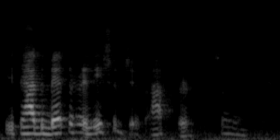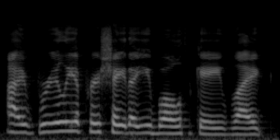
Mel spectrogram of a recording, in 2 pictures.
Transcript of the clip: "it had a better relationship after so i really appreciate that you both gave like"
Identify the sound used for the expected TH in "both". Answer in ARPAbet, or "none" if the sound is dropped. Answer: TH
